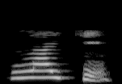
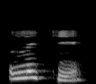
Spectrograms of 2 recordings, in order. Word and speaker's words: λαϊκή: Και επίσης έχουμε τα διαλυτικά, που επίσης αυτά χωρίζουν τα δύο γράμματα. Όπως λέμε, δεν τα προφέρεται ξεχωριστά. Όπως λέμε, χαϊδεύω. Χαϊδεύω. Μετά, τρόλεϊ και λαϊκή. Αν δεν ήταν τα διαλυτικά, θα το διαβάζαμε ως σχεδεύω, τρόλι και λεκή.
